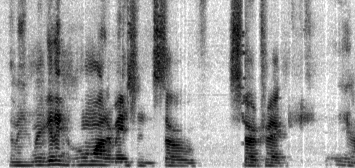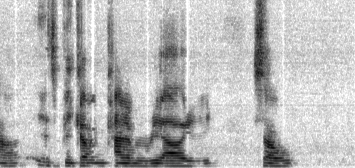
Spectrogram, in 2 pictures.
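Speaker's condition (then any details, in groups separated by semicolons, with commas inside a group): Cerebral palsy; from birth, cannot type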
